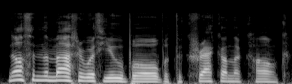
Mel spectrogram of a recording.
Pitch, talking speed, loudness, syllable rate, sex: 150 Hz, 245 wpm, -16 LUFS, 5.1 syllables/s, male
